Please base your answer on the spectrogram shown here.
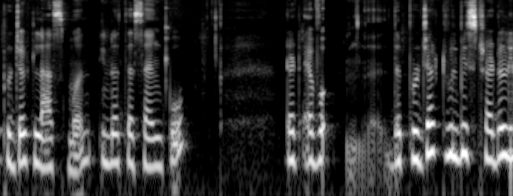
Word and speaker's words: Tsangpo: The project was Yasulat Yarlung Tsangpo River, not T is silent here.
